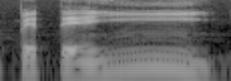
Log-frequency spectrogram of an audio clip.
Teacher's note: esse in tem que sair nasalizado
